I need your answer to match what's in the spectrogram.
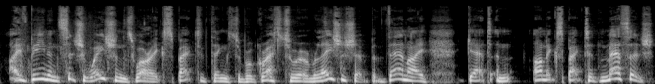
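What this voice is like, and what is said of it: Voice rising in pitch. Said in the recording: “my voice went up there. I was trying to be that guy.”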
